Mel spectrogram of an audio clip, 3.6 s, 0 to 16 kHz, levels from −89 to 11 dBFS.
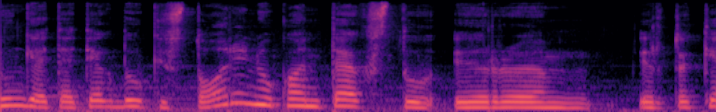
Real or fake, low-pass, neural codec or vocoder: real; 14.4 kHz; none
